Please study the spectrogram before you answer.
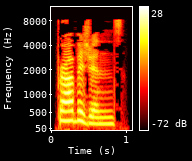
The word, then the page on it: provisions: British English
